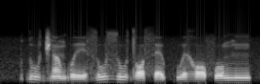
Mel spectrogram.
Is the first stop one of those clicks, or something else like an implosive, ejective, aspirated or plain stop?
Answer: implosive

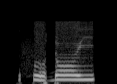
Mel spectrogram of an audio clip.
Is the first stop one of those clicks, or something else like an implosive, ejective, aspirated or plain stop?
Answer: implosive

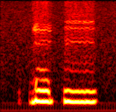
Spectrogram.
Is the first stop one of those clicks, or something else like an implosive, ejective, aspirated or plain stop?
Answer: implosive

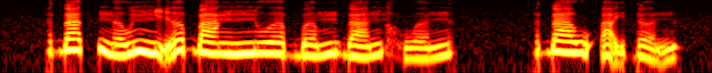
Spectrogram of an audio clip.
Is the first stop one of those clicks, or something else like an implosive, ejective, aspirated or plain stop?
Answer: implosive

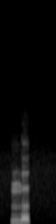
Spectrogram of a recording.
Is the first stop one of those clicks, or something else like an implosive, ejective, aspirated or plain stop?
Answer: plain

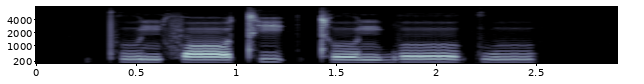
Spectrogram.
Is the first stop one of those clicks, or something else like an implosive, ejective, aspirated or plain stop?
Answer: aspirated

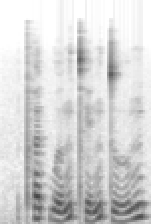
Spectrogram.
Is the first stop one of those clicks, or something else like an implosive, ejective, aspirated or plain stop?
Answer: aspirated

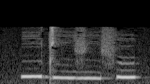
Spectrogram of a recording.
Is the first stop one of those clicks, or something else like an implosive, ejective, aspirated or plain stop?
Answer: plain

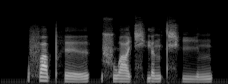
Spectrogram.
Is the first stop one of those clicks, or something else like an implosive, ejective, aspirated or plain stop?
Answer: aspirated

